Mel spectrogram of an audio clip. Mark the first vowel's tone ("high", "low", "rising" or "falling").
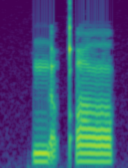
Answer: high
